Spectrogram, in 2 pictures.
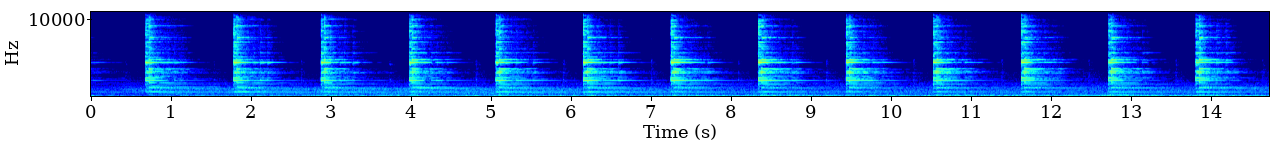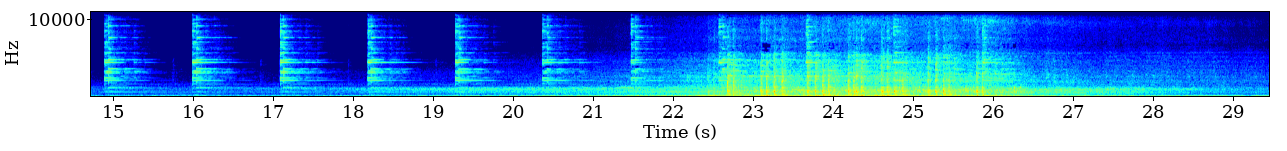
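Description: Level-crossing warning bell ringing about once a second, stopping just before the train arrives. Then a pair of coupled Lint 41 diesel railcars passes the crossing, growing loud for a few seconds and fading away.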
